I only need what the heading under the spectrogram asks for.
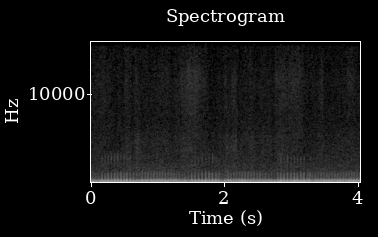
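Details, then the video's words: Purring kitten during a massage indoors, a continuous deep vibrating rumble with finely pulsed texture, steady throughout with slight swells in loudness. "Purring kittens"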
